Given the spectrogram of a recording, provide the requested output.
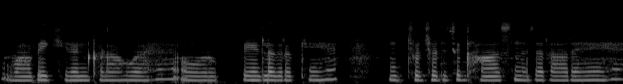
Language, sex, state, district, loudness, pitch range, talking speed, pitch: Hindi, female, Rajasthan, Churu, -41 LUFS, 190-205 Hz, 190 wpm, 200 Hz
